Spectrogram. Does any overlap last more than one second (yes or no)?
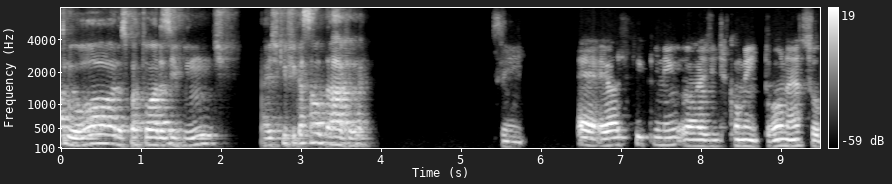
no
